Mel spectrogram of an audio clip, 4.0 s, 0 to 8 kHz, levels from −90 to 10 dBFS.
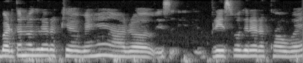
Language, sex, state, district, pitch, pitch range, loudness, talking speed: Hindi, female, Bihar, West Champaran, 235 Hz, 220-245 Hz, -15 LUFS, 180 wpm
